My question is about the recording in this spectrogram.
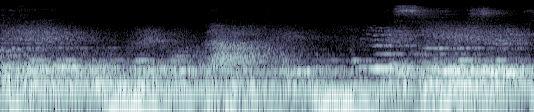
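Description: Large children's choir singing long held notes together, over a low bass accompaniment that sounds a few separate notes.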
